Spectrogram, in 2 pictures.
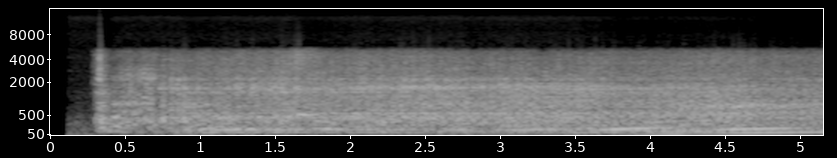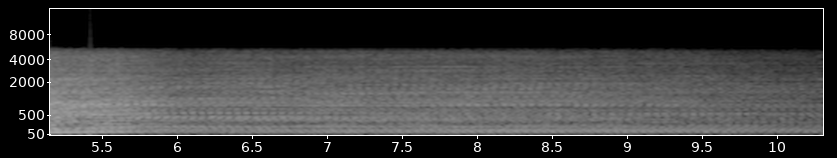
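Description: Truck engine accelerating past, with the pitch rising several times over the first five seconds; it starts abruptly and then fades away slowly.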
